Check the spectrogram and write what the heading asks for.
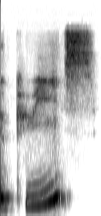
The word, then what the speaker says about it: puisse: Faites attention quand vous le prononcez à ne pas oublier le i ici. Que je puisse, que tu puisses, qu'il puisse, que nous puissions, que vous puissiez, qu'il puisse.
